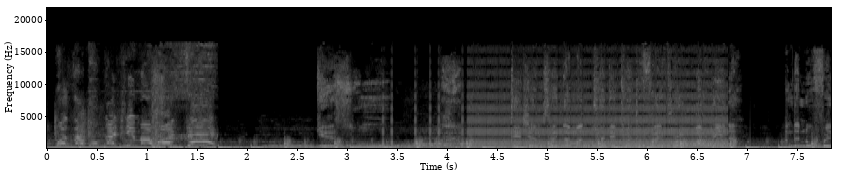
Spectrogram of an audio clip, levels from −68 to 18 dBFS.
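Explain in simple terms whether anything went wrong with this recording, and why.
From 3.35 to 4.16 s a galloping dit-dit-dit of short buzzes cuts in over the sound. These are GSM signalling bursts: a nearby 2G phone was talking briefly to its network, and the audio circuitry picked up its radio pulses, turning them into a 217 Hz buzz.

Right after, from 4.20 to 6.81 s, the buzz becomes a steady, harsh, raspy drone unrelated to the sound itself. This is GSM phone buzz: the same phone is now on a call, transmitting 217 times a second without pause, and the circuitry keeps rectifying those bursts into audible noise.

At 7.02 s the sound briefly stops. This is an underrun with held sample: the playback buffer ran dry, so the output froze at its last value for about 1.5 ms. A sliver of audio was skipped.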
